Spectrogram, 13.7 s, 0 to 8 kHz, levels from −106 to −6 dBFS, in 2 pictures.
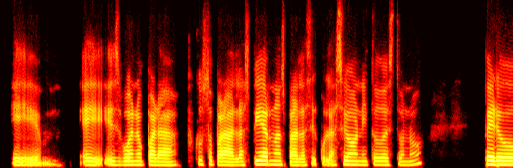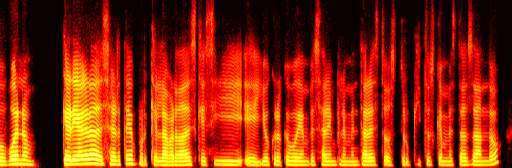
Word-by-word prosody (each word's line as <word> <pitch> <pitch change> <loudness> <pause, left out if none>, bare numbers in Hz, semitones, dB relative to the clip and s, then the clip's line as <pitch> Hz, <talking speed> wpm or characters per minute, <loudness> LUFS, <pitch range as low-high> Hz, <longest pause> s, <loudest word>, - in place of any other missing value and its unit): em, 80 - -4 0.2
eh, 165 -1 -1
es 165 -1 -4
bueno 170 +1 0
para 160 -1 0 0.2
justo 185 -1 -6
para 160 -2 +3
las 160 +2 -5
piernas, 180 -2 +1
para 155 -1 +1
la 150 +1 -4
circulación 175 +1 -3
y 165 - -7
todo 170 +2 -4
esto, 160 0 -8
¿no?, 190 +10 -8 0.8
pero 175 -3 +5
bueno, 195 -2 +4 0.4
quería 200 -1 +9
agradecerte 210 -1 +4
porque, 175 -3 -7
la 165 -1 +2
verdad 165 +1 +1
es 180 - -8
que 175 - -5
sí, 175 -1 -5
eh, 155 -2 -4
yo 165 0 -5
creo 175 -1 -7
que 180 - -5
voy 175 -1 -1
a - - -2
empezar 165 0 -7
a - - -3
implementar 165 0 -5
estos 165 0 -7
truquitos 175 -1 -13
que 165 - -7
me 165 0 -9
estás 170 +1 -7
dando, 170 - -3
170 Hz, 180 wpm, -22 LUFS, 165-180 Hz, 0.8 s, quería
